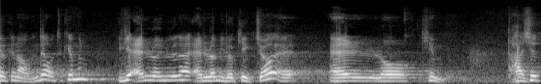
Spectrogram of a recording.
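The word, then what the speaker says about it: אלוהים: 또 성경에 이렇게 나오는데 어떻게 보면 이게 엘로힘이다. 엘로힘 이렇게 읽죠. 엘로힘. 다시 또 이거는 여기 아도나이에서 야훼죠. 옛날에는 이걸 발음을 잡아서 여호와라는데 지금 학자들이 얻은 그 결론은 야훼가 맞다 그래서 가톨릭이 제대로 발음하고 있는 거예요.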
